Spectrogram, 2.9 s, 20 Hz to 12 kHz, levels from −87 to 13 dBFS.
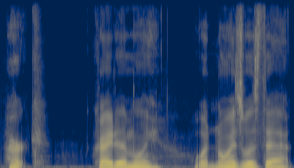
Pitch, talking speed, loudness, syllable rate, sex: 120 Hz, 140 wpm, -17 LUFS, 4.9 syllables/s, male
